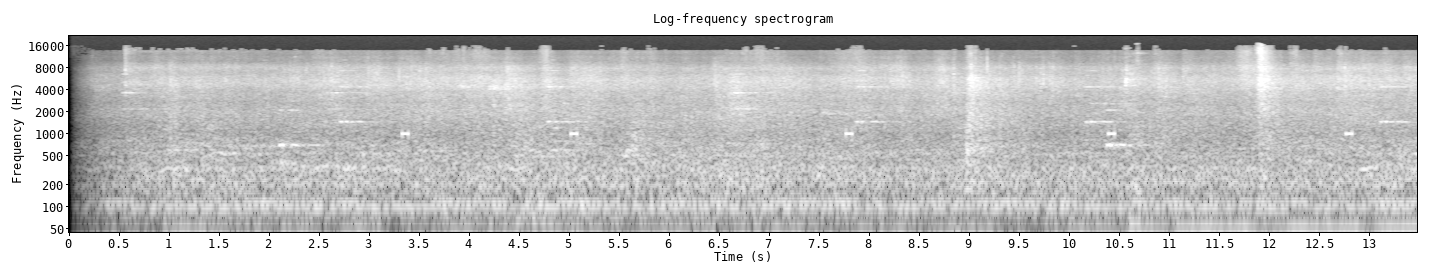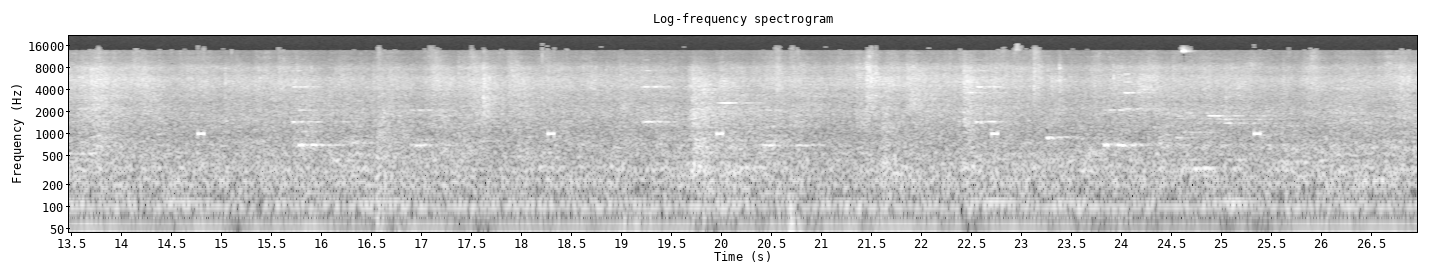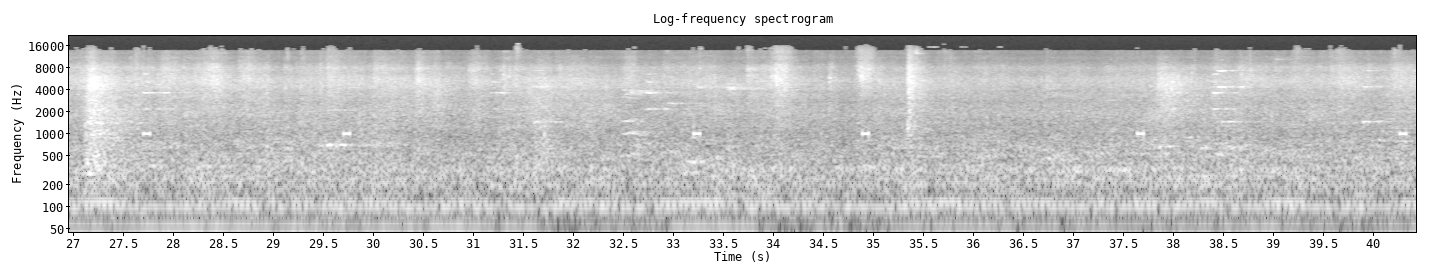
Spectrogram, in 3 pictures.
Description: Super Market Ambience Drinks Aisle; Tesco

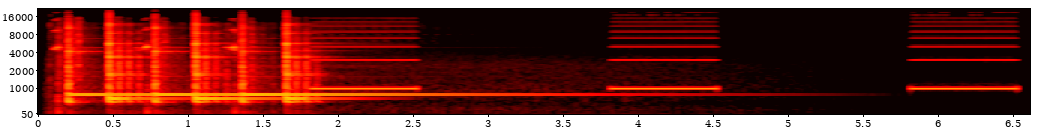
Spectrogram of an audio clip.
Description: doorbell ding dong

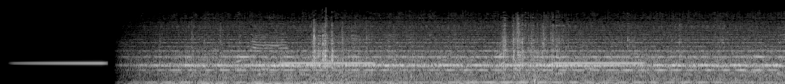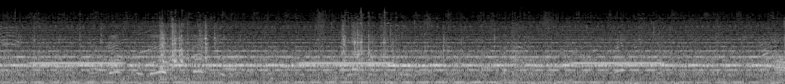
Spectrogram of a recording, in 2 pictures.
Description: Ski Lift

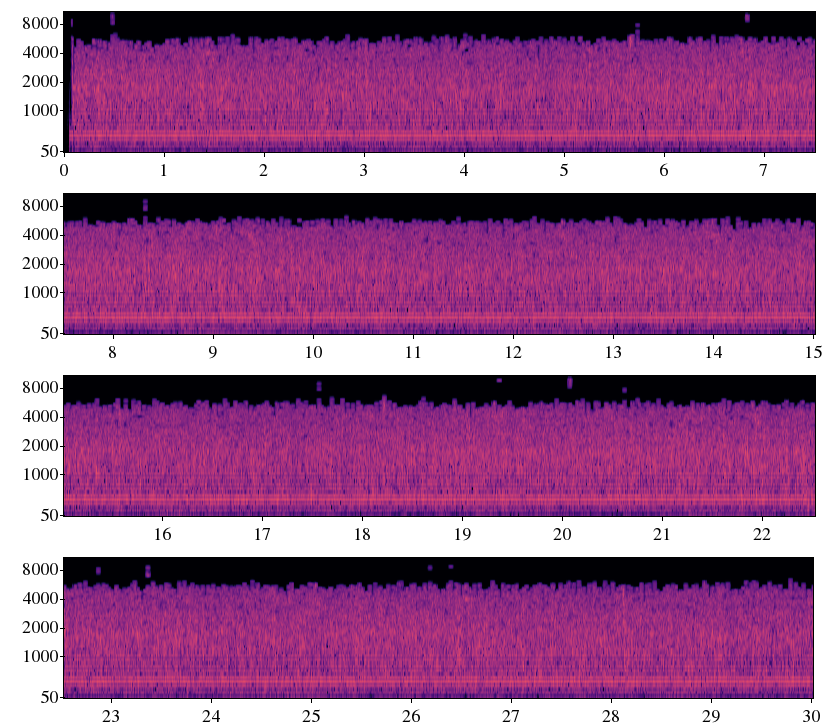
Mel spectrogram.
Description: Rain

